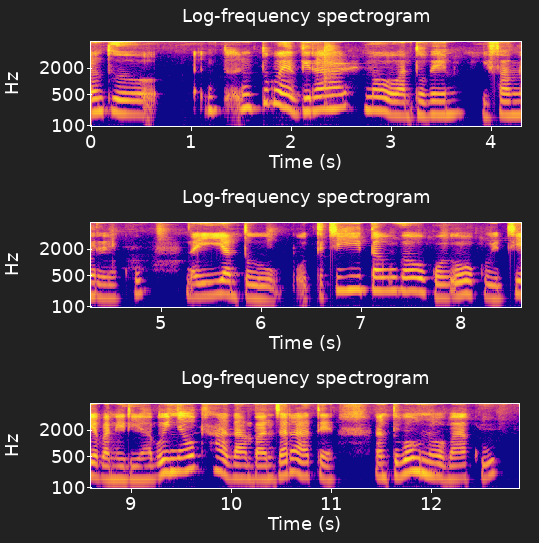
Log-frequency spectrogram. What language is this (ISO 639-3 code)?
mer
